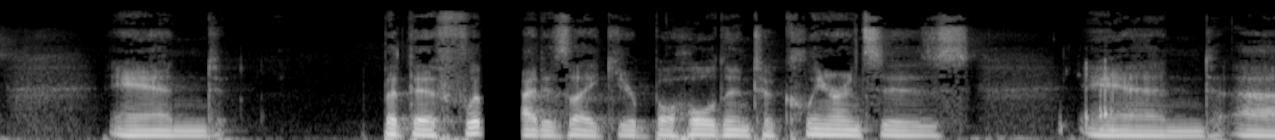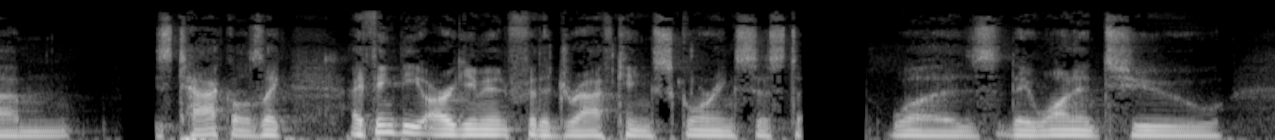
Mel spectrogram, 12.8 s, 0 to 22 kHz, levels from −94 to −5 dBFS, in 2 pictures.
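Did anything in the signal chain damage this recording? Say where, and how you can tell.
Yes. A digital broadcast dropout hits this speech three times, at 2.40 to 2.63 s, 6.97 to 7.17 s and 10.36 to 10.72 s. Each time the sound fades out over about 20 ms into complete silence, then resumes further along, so the missing audio is simply skipped. The gap lengths, about 0.19, 0.16 and 0.32 s, fit whole 32 ms frames, which points to the reception stage: the receiver discarded corrupt frames and muted until clean ones arrived.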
